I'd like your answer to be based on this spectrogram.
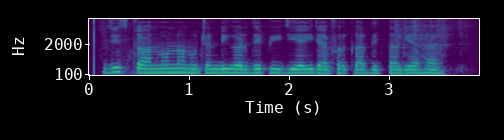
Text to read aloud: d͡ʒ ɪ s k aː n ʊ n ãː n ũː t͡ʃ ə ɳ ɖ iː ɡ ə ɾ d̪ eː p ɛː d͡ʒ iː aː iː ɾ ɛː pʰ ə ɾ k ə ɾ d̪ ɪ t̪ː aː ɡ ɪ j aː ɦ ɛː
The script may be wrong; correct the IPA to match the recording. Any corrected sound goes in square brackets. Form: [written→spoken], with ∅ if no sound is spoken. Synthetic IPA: d͡ʒ ɪ s k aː n ʊ n ãː n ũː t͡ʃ ə ɳ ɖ iː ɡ ə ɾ d̪ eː p [ɛː→iː] d͡ʒ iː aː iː ɾ ɛː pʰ ə ɾ k ə ɾ d̪ ɪ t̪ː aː ɡ ɪ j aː ɦ ɛː

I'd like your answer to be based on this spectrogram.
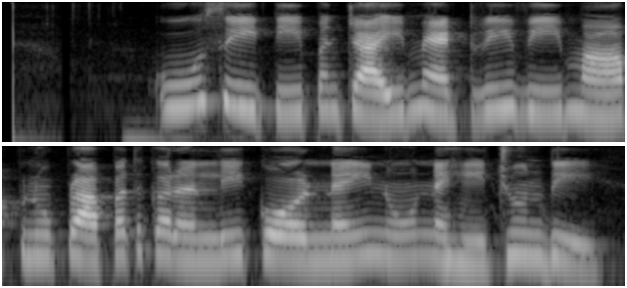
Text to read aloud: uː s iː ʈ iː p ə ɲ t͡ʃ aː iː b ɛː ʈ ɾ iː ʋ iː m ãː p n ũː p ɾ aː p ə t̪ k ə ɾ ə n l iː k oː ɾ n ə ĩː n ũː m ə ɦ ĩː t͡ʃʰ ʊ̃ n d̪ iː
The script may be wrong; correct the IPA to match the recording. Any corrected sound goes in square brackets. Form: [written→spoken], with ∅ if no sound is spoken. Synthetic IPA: uː s iː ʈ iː p ə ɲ t͡ʃ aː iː [b→m] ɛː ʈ ɾ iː ʋ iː m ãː p n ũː p ɾ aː p ə t̪ k ə ɾ ə n l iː k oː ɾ n ə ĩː n ũː [m→n] ə ɦ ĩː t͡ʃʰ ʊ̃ n d̪ iː

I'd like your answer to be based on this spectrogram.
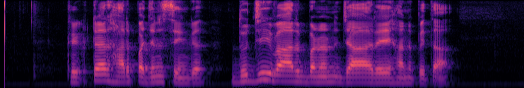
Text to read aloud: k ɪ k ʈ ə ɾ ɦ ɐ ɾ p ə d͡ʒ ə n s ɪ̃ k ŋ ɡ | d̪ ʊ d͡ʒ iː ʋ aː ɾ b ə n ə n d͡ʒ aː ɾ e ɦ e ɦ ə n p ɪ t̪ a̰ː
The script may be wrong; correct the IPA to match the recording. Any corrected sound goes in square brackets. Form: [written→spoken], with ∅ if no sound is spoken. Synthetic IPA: k ɪ k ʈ ə ɾ ɦ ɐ ɾ p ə d͡ʒ ə n s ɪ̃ [k→∅] ŋ ɡ | d̪ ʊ d͡ʒ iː ʋ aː ɾ b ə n ə n d͡ʒ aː ɾ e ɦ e ɦ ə n p ɪ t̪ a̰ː

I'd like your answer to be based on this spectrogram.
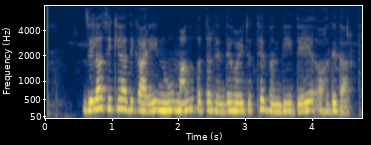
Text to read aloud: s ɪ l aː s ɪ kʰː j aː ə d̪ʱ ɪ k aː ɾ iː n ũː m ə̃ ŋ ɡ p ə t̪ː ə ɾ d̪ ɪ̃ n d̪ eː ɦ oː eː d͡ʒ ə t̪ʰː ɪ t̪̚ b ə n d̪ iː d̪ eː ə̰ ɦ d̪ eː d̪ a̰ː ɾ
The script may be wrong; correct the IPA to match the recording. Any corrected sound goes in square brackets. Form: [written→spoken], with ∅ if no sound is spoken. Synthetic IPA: [s→z] ɪ l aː s ɪ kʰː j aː ə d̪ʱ ɪ k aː ɾ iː n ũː m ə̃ ŋ ɡ p ə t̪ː ə ɾ d̪ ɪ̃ n d̪ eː ɦ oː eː d͡ʒ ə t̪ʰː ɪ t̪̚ b ə n d̪ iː d̪ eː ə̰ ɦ d̪ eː d̪ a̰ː ɾ

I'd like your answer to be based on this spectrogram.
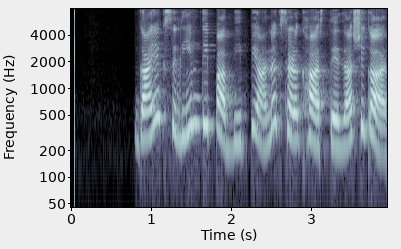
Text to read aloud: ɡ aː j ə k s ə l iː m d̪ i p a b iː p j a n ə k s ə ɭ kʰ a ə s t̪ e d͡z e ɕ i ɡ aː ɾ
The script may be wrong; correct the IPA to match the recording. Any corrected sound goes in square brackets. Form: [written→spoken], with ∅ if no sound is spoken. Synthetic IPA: ɡ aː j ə k s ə l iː m d̪ i p a b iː p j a n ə k s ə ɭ kʰ a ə s t̪ e d͡z [e→a] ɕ i [ɡ→k] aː ɾ

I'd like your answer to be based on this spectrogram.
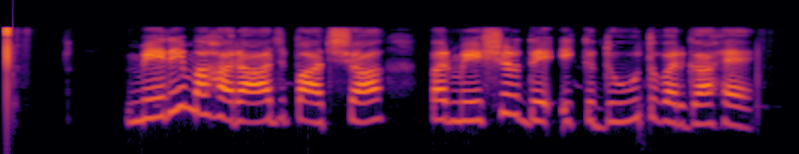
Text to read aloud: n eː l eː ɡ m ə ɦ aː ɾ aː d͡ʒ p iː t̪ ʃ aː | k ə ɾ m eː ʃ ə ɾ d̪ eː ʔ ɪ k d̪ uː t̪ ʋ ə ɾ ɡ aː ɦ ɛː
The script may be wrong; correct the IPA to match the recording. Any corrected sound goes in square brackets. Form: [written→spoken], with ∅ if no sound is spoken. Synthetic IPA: [n→m] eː [l→ɾ] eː [ɡ→∅] m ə ɦ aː ɾ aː d͡ʒ p [iː→aː] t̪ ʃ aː | [k→p] ə ɾ m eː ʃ ə ɾ d̪ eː ʔ ɪ k d̪ uː t̪ ʋ ə ɾ ɡ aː ɦ ɛː

